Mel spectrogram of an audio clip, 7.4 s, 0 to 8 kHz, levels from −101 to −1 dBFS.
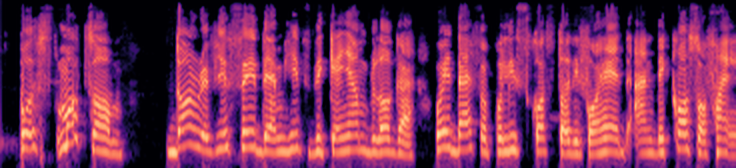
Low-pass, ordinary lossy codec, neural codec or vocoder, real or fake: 7.2 kHz; none; none; real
